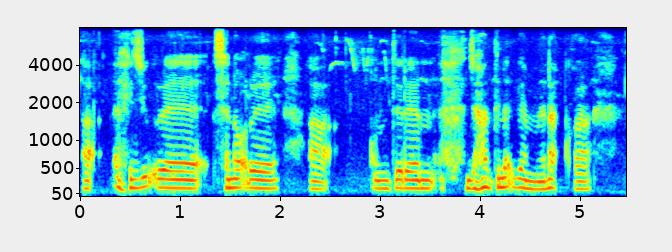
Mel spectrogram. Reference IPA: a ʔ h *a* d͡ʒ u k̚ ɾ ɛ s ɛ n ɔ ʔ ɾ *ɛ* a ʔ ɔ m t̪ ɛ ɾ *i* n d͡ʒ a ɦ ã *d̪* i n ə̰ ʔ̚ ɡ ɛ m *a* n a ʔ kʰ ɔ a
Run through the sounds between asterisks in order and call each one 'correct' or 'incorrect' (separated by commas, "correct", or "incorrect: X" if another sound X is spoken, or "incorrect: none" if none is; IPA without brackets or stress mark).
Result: incorrect: i, correct, incorrect: ɛ, incorrect: t̪, incorrect: ɛ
